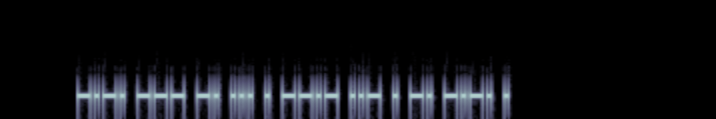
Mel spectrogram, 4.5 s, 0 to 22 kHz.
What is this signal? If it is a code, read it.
Morse code, heard as a keyed tone, about 44 wpm, 700 Hz. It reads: CONSEQUENCE
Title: LY Suffix - Top 100 Words with Base Words 45wpm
